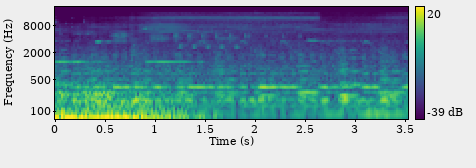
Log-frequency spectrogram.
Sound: sound of heavy machinery and truck backing up; birds chirping with sound of truck backing up; nature sounds

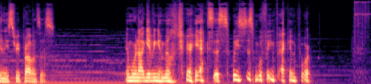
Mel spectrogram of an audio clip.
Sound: chuckling

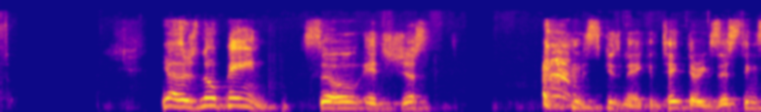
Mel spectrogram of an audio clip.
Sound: coughs

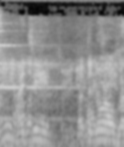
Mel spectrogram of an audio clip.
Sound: chime

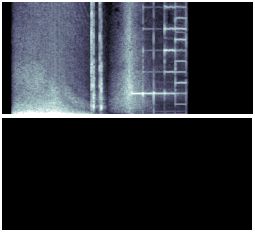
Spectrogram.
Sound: logo whooshing and clicking

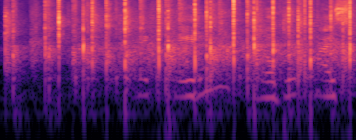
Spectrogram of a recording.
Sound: board members and attendees applaud

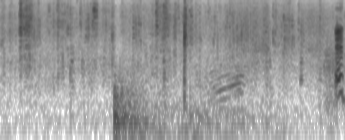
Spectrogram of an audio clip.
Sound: explosion sound

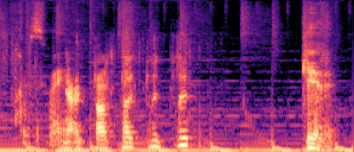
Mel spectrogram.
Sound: glugging sounds

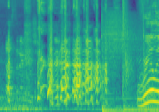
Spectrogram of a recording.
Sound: laughing

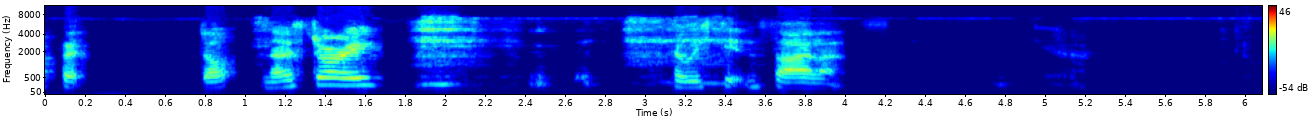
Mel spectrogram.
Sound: laughs

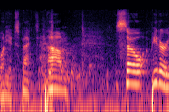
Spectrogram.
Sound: laughter

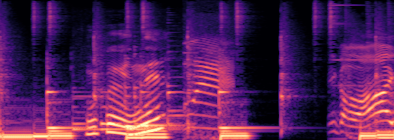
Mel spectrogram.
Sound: cute voice

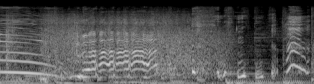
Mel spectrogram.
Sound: laughs

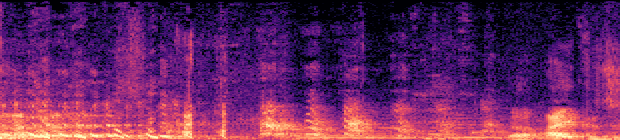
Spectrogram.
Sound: laughter

